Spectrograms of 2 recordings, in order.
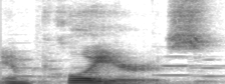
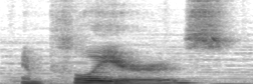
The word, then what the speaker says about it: employers: So really the only big difference between word number one, employees, and employers is the vowel sound. So let's take a look at number one, employees. Is that a long sound or a short sound at the end? Employees. That's very long, very hard sound. Employees. What about number two, employers? Employers. It's still long because you have ears, the Y.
